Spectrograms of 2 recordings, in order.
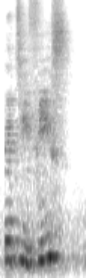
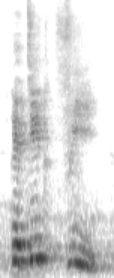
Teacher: As an e is added to petit, the t is also pronounced. Here the t is not pronounced.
